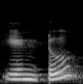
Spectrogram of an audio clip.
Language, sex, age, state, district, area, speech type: Kannada, female, 30-45, Karnataka, Chikkaballapur, rural, read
